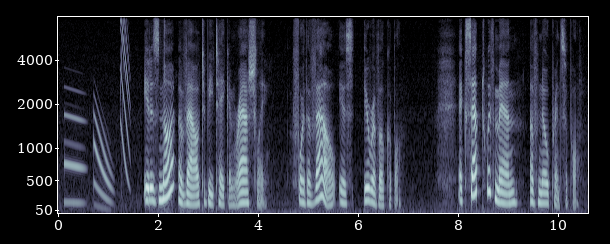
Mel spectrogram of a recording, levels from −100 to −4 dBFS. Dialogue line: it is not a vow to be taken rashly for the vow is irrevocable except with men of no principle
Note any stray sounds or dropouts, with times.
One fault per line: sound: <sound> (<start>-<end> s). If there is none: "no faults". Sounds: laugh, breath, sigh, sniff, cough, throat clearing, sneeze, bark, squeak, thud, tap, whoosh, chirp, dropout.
sound: chirp (0.1-1.5 s)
